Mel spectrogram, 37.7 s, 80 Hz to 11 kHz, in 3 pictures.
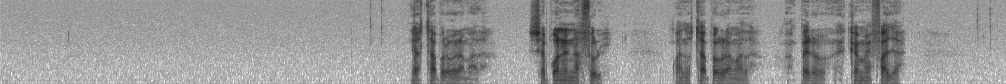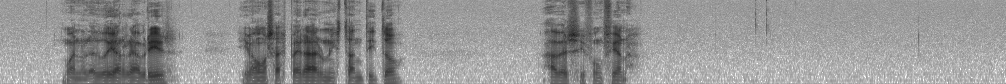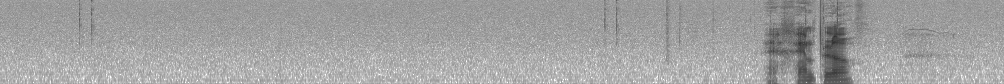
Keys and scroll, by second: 32.2-34.2 typing.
